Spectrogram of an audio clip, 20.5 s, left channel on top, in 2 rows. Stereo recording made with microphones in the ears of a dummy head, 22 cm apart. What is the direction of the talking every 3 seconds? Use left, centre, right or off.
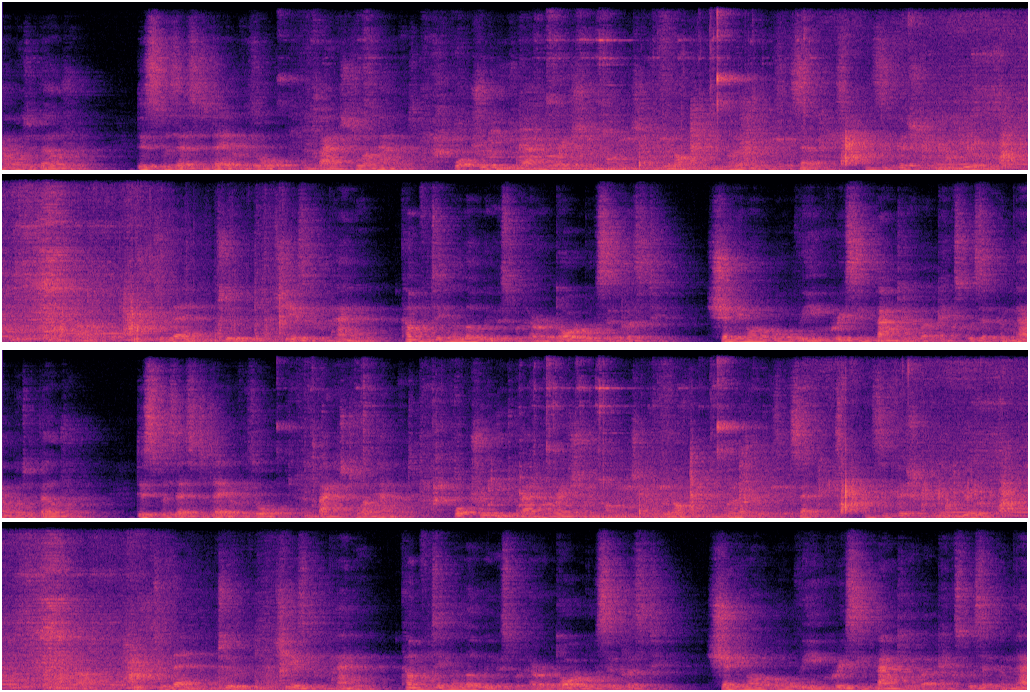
right, right, right, right, centre, centre, centre.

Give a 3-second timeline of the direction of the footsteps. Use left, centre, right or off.
off, left, right, centre, left, off, off.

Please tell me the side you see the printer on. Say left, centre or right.
left.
